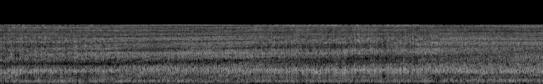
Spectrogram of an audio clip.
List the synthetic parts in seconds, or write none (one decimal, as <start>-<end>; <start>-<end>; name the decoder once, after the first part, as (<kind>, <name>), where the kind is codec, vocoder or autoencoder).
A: 0.0-1.2 (vocoder, HiFi-GAN); 2.5-4.4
